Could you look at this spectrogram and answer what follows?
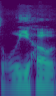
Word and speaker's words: Liho: enough to tell us how to properly pronounce it. It's Liho the Lion.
